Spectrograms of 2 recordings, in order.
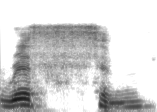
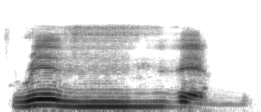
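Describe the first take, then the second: First: The TH sound is voiceless, like in thin. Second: The TH sound is voiced, like in the. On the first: The speaker calls it wrong. "not voiceless" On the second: The speaker calls it right. "The T H is voiced"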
